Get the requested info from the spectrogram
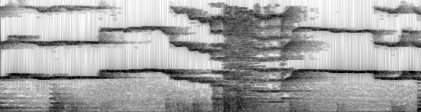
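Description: Cello played very high and thin, a whistle-like tone that steps up in pitch about a second in, with a scratchy, noisy bow passage about two seconds in.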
